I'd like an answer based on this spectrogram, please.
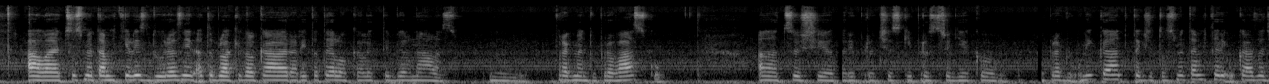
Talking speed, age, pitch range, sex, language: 160 wpm, 20-39, 180-200 Hz, female, Slovak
